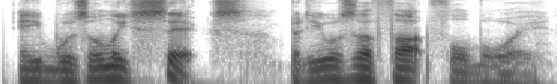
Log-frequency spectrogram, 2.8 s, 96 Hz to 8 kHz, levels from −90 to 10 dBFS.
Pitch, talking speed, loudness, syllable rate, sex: 95 Hz, 215 wpm, -18 LUFS, 5.3 syllables/s, male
